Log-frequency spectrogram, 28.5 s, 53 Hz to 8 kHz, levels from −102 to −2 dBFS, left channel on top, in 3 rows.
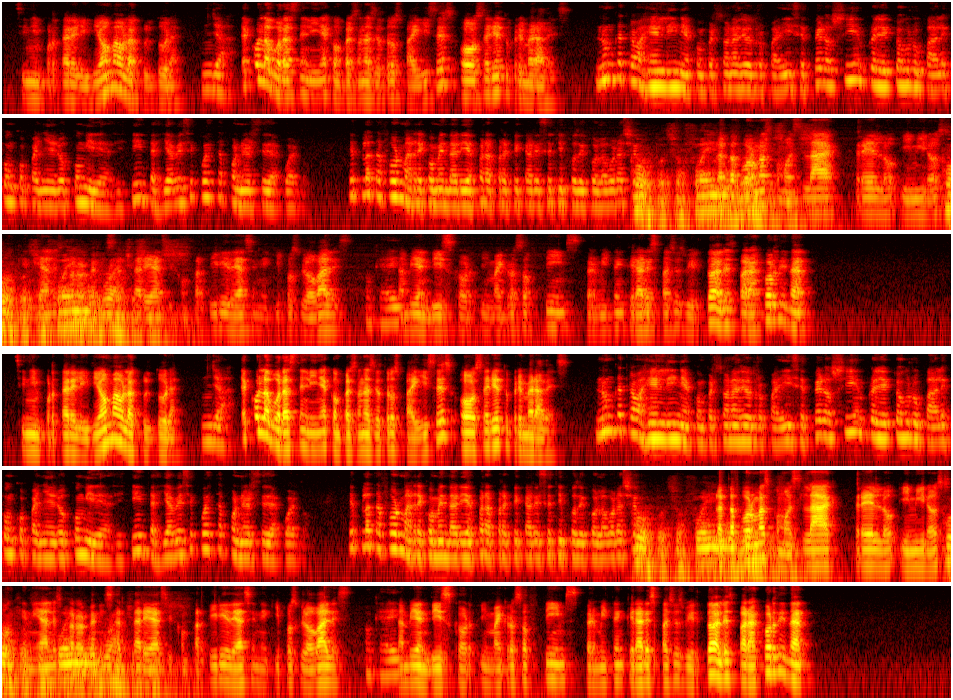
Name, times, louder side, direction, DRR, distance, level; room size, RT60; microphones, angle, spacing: voice 1, 0.2-1.7 2.5-5.5 16.6-20.6 20.9-22.3 22.9-27.0, right 7 dB, 75° right, 0.3 m, -35 dB
voice 2, 5.9-12.5 13.0-15.9 22.8-23.0, right 1 dB, 35° right, 0.6 m, -41 dB
Speech, 15.8-17.6 18.9-20.6, right 2 dB, 75° left, 1.1 m, -39 dB
2.8 x 2.1 x 3.6 m
head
